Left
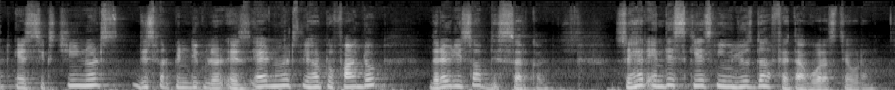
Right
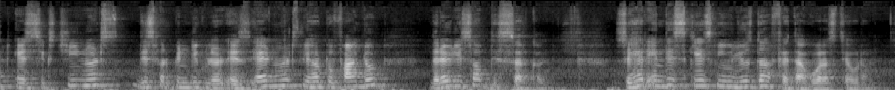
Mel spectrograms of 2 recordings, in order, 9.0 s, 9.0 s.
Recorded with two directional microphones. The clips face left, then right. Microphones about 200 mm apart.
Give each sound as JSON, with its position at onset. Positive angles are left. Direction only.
{"t": 0.1, "sound": "speech", "side_deg": 35}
